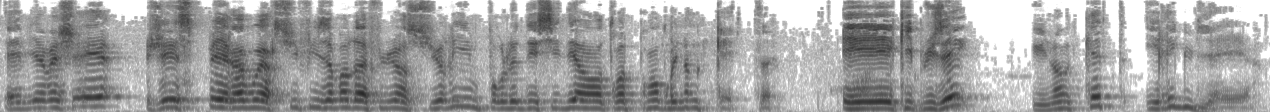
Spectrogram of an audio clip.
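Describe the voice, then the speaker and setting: An actor playing a formal, genteel older uncle in a radio drama, with emphatic diction. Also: male voice, sits high, animated, a little slow, a little mellow, a little hiss or hum. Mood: self-assured. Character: genteel, influential high-pitched uncle, formal older man. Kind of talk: 1970s French radio drama acting.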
